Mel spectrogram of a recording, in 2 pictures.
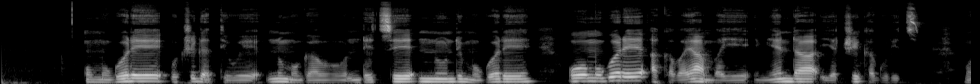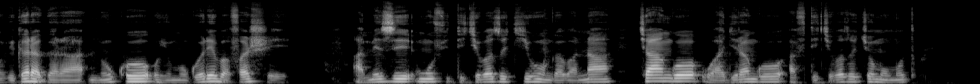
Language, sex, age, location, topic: Kinyarwanda, female, 25-35, Huye, health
